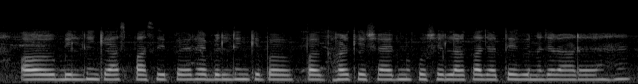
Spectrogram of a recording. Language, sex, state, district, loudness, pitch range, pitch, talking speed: Hindi, female, Bihar, Araria, -32 LUFS, 225-230 Hz, 230 Hz, 205 wpm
